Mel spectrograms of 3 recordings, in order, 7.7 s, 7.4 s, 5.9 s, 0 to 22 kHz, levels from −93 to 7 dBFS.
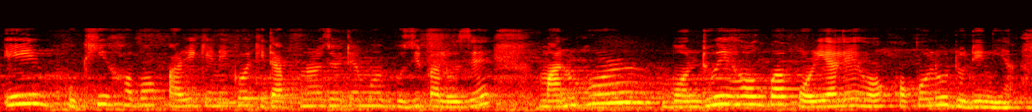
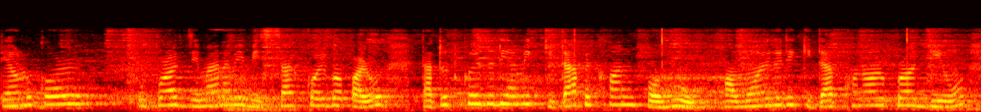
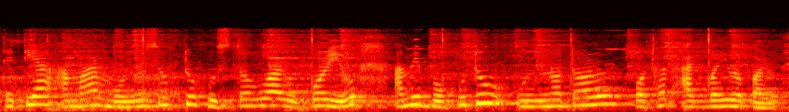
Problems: background sounds at intervals, continuous background conversations, echo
